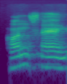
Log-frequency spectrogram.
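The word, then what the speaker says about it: Hiuen Tsang: और उसके बाद जो दूसरा नाम मैंने लिखा है इसको हन, इसमें T साइलेंट होगा, हन सैंग इसको आप कहेंगे।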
